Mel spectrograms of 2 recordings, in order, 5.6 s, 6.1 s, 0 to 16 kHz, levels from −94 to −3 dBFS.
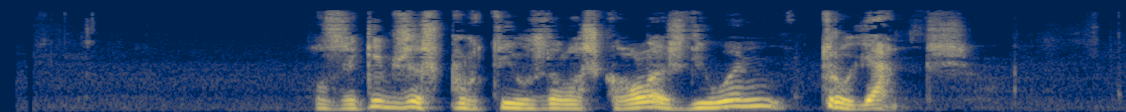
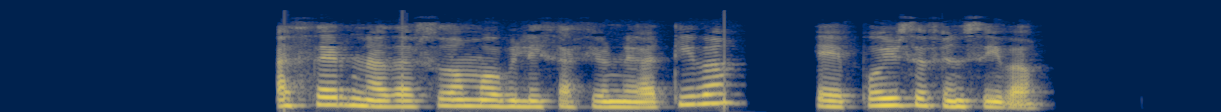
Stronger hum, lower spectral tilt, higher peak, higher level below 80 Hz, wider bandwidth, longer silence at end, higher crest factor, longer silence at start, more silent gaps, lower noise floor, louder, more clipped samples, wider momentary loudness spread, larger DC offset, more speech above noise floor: neither; second, -5.5 dB/octave vs -7.5 dB/octave; about the same, -4 dBFS vs -4 dBFS; about the same, -68 dBFS vs -66 dBFS; first, 11.5 kHz vs 7.8 kHz; about the same, 0.8 s vs 0.9 s; about the same, 18 dB vs 16 dB; first, 1.6 s vs 1.4 s; second, none vs 3.83-4.06 s; second, -67 dBFS vs under -90 dBFS; about the same, -20 LUFS vs -18 LUFS; neither; first, 14 LU vs 8 LU; neither; second, 48 dB vs over 73 dB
